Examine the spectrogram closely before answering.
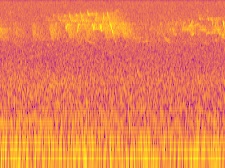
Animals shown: Ovenbird (Seiurus aurocapilla), Chestnut-sided Warbler (Setophaga pensylvanica), Black-throated Blue Warbler (Setophaga caerulescens)

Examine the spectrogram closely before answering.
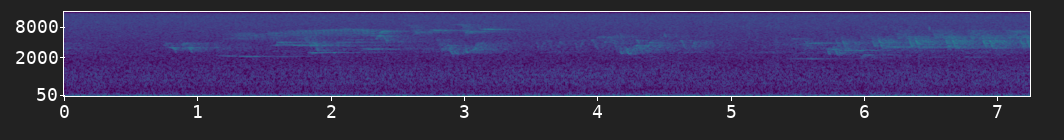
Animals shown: Northern Parula (Setophaga americana), Ovenbird (Seiurus aurocapilla), Blackburnian Warbler (Setophaga fusca), Hermit Thrush (Catharus guttatus), Red-eyed Vireo (Vireo olivaceus)

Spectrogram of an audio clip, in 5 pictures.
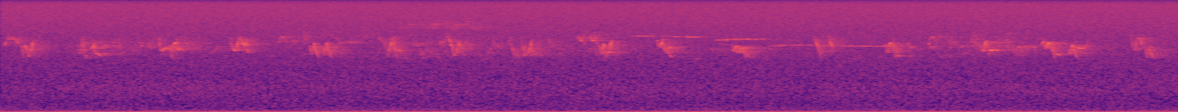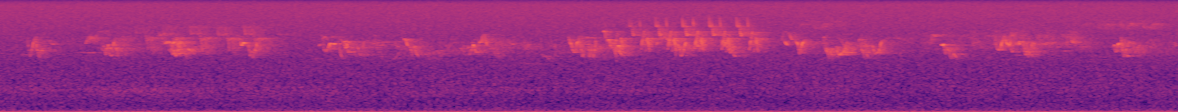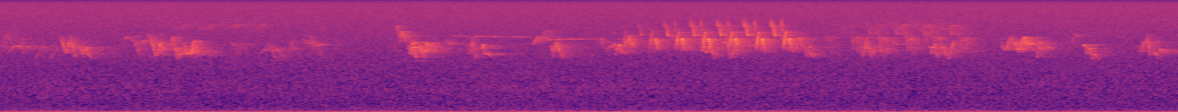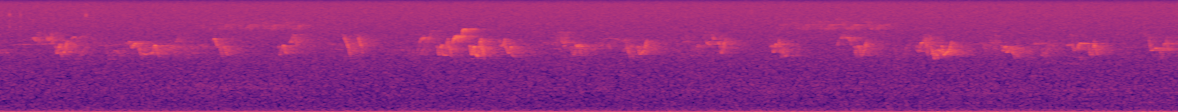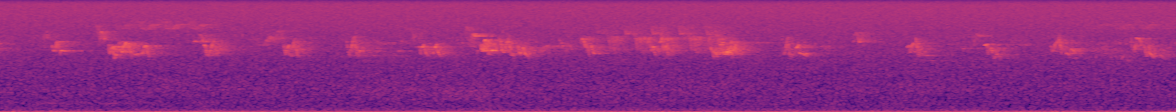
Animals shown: Black-capped Chickadee (Poecile atricapillus), Ovenbird (Seiurus aurocapilla), Eastern Wood-Pewee (Contopus virens), Black-and-white Warbler (Mniotilta varia), Red-eyed Vireo (Vireo olivaceus), White-throated Sparrow (Zonotrichia albicollis)

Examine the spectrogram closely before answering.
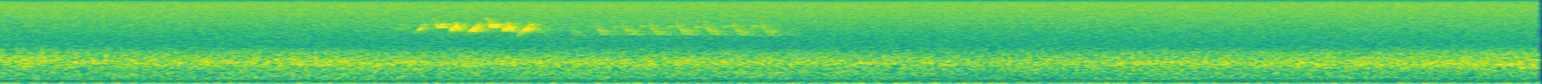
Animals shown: Ovenbird (Seiurus aurocapilla), Common Yellowthroat (Geothlypis trichas)

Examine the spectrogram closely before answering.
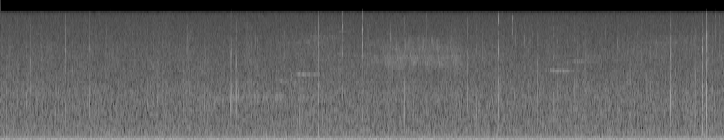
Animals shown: Ovenbird (Seiurus aurocapilla), Hermit Thrush (Catharus guttatus), American Crow (Corvus brachyrhynchos)

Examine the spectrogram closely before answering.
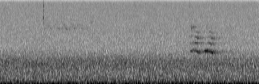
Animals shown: Blue Jay (Cyanocitta cristata), Yellow-rumped Warbler (Setophaga coronata)

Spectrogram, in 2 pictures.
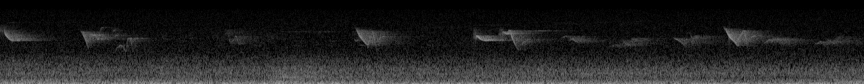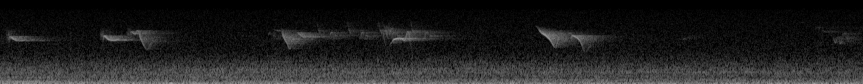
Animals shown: Black-throated Green Warbler (Setophaga virens), Red-eyed Vireo (Vireo olivaceus), Scarlet Tanager (Piranga olivacea), Blue-headed Vireo (Vireo solitarius), Ovenbird (Seiurus aurocapilla)

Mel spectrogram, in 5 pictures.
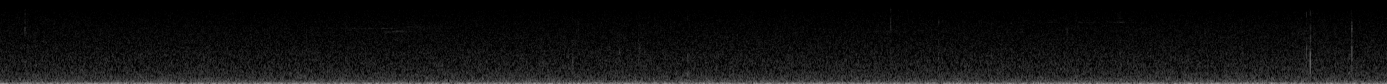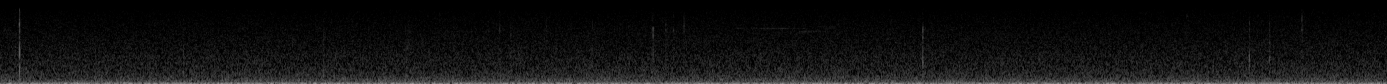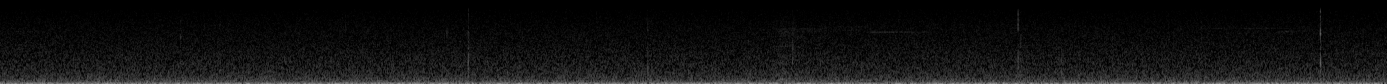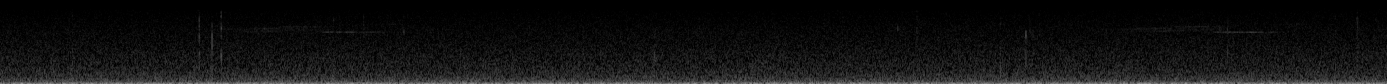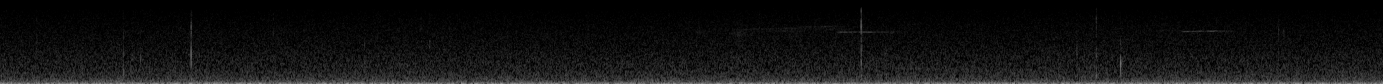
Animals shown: Black-throated Green Warbler (Setophaga virens), Golden-crowned Kinglet (Regulus satrapa)

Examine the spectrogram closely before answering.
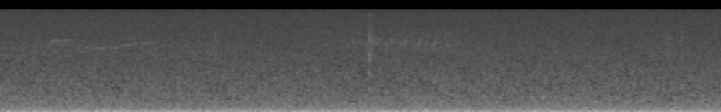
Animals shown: Eastern Wood-Pewee (Contopus virens), Chestnut-sided Warbler (Setophaga pensylvanica)

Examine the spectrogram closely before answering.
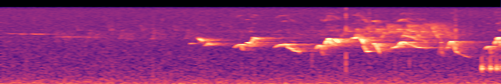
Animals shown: Black-capped Chickadee (Poecile atricapillus), Ovenbird (Seiurus aurocapilla), Rose-breasted Grosbeak (Pheucticus ludovicianus), Chestnut-sided Warbler (Setophaga pensylvanica)

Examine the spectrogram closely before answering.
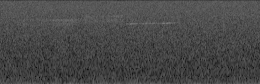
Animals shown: Black-throated Green Warbler (Setophaga virens)

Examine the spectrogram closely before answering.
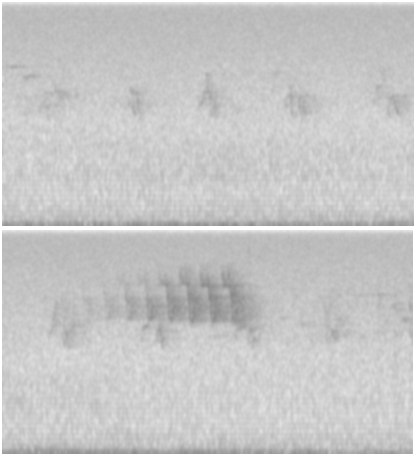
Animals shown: Black-throated Green Warbler (Setophaga virens), Ovenbird (Seiurus aurocapilla), Red-eyed Vireo (Vireo olivaceus)

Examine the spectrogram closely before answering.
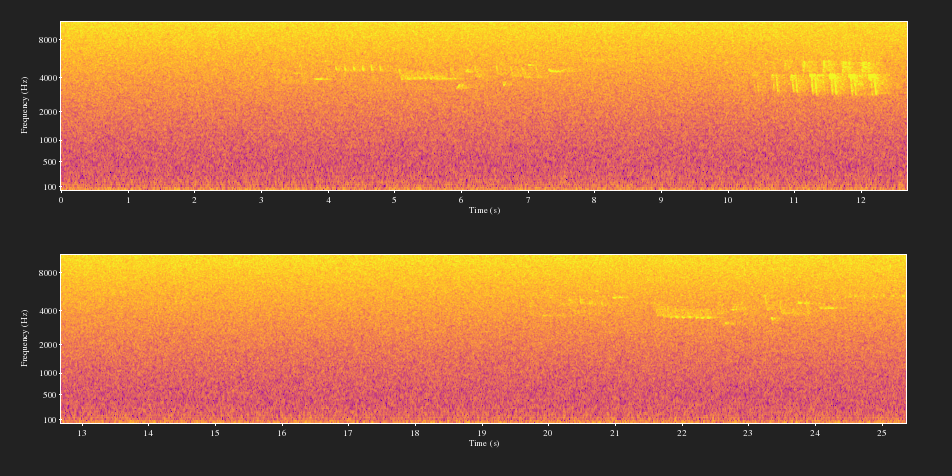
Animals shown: Ovenbird (Seiurus aurocapilla), Winter Wren (Troglodytes hiemalis)

